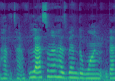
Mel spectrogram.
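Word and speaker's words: Lansinoh: and I have the Lassonil. I hope I'm saying it right. And no, I was not saying it right. It's Lassonil. Lassonil has been the pump that I've used since Scarlet.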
